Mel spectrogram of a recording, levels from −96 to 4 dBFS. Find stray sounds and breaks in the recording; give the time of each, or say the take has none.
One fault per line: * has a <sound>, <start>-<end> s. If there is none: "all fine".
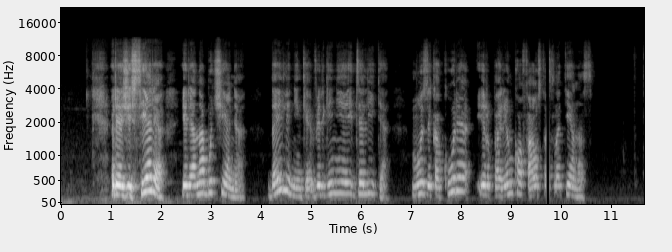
* has a dropout, 9.7-9.8 s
